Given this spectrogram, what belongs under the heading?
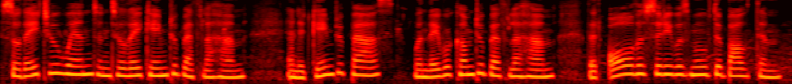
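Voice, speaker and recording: High-pitched woman narrating scripture. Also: darkish tone, no echo. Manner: measured, solemn storytelling. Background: music.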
